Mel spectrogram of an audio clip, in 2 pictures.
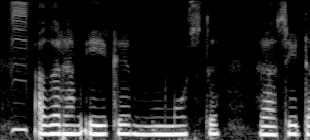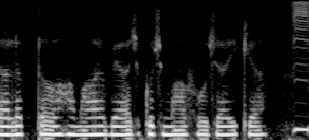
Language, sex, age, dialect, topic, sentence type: Bhojpuri, female, 18-24, Western, banking, question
